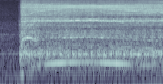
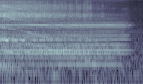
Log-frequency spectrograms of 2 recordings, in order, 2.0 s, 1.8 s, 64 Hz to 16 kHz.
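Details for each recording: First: Bestline AL-500P milling machine power feed, before repair, rapid traverse button pressed: small motor spins up at once to a high steady even whine; rapid traverse works despite faulty speed-control dial. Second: Bestline AL-500P milling machine power feed, speed control checked: clean steady motor whine rising evenly in pitch as the pot is turned up, then cutting off; feed motor running normally.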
